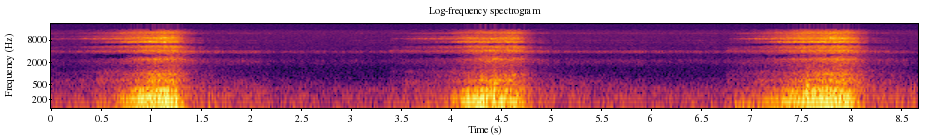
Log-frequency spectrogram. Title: Funny snoring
